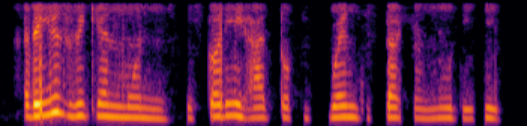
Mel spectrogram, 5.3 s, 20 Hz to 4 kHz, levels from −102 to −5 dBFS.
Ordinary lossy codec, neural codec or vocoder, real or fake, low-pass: none; none; real; 3.6 kHz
